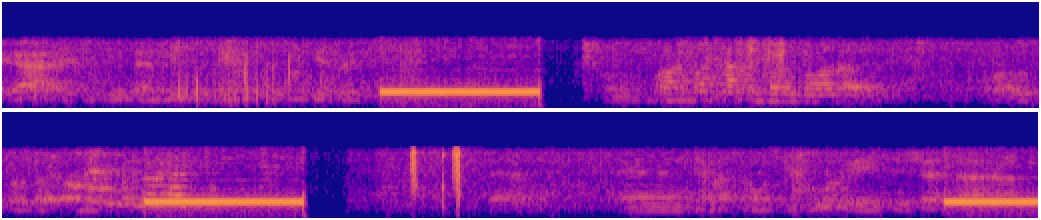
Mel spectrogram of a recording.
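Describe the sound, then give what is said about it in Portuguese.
Ringback tone on an outgoing phone call that no one answers: three steady, mid-pitched tones, each about a second long and roughly five seconds apart, with people talking quietly in the gaps. “Só chama, ninguém atende.”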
